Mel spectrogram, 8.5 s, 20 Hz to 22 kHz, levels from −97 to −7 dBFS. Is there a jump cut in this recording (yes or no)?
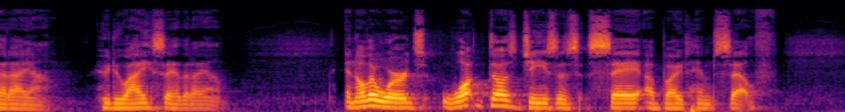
no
